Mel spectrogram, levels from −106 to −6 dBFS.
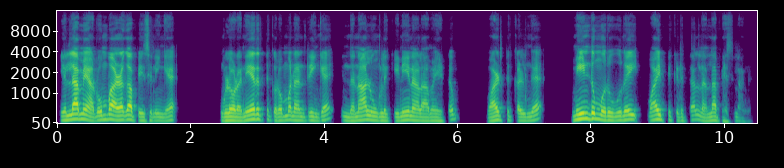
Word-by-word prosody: எல்லாமே 165 +2 +6 0.2
ரொம்ப 150 +3 -1
அழகா 140 +2 +6
பேசுனீங்க. 115 -1 -5 0.8
உங்களோட 120 0 +3
நேரத்துக்கு 155 -4 +2
ரொம்ப 135 +3 -2
நன்றிங்க. 125 +1 -4 0.3
இந்த 115 0 -3
நாள் 140 +1 +2
உங்களுக்கு 115 -2 -5
இனிய 135 +2 0
நாள் 115 -2 -1
அமையட்டும். 110 +7 -7 0.5
வாழ்த்துக்கள்ங்க. 125 -2 -3 0.6
மீண்டும் 175 -1 +5
ஒரு 130 -1 +1
உரை 145 +3 +3 0.3
வாய்ப்பு 145 -2 0
கிடைத்தால் 120 +4 -8
நல்லா 120 +4 -3
பேசலாம்ங்க. 95 -1 -17
125 Hz, 125 wpm, -25 LUFS, 115-145 Hz, 0.8 s, எல்லாமே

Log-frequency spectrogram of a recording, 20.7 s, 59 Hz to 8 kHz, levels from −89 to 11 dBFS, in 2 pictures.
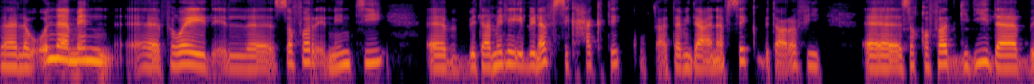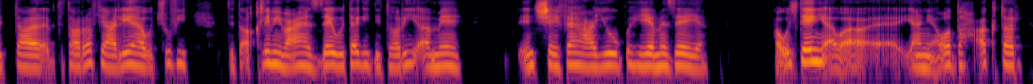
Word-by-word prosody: فلو 165 -1 0
قلنا 260 +1 +6
من 235 0 +3
آآ، 280 - -3
فوايد 180 -2 +4
ال 155 -1 -8
السَفَر 195 +5 -2
إن - - -7
أنتِ 190 +3 -4 0.7
اا 160 - +1
بتعملي 170 +4 -2
بنفسِك 180 -1 0
حاجتِك، 190 +2 -6 0.2
وبتعتمدي 160 -5 -6
على 155 - +2
نفسِك 230 0 -4
بتعرفي 180 -6 -5 0.5
آآ، 80 0 +3
ثقافات 180 +2 0
جديدة 175 -5 +3
بتع 160 0 -1
بتتعرّفي 185 +2 -4
عليها 175 +2 +2
وتشوفي 195 +2 -6 0.4
تتأقلمي 195 -1 -1
معاها 175 +2 +2
إزاي، 180 +3 +1
وتَجِدي 180 +1 -3
طريقة 170 +2 -4
ما 170 -1 -1 0.6
أنتِ 180 - -3
شايفاها 180 0 +6
عيوب 170 +2 -1
هي 175 -1 +1
مزايا، 170 -2 0 0.7
هاقول 190 - -1
تاني 220 +1 +7
أو - - -2
آآ 340 0 -1 0.3
يعني 160 -1 -3
أوضح 185 0 -3
أكتر 180 -1 -1
180 Hz, 120 wpm, -24 LUFS, 165-195 Hz, 0.7 s, تاني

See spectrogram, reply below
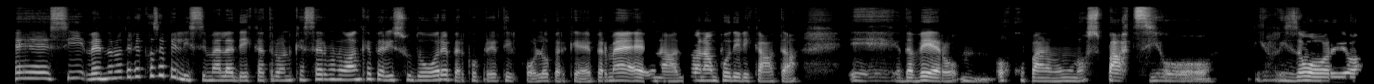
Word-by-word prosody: Eh 280 0 -2
sì, 295 +4 -2
vendono 260 +4 0
delle 340 +3 -6
cose 400 +3 -3
bellissime 205 - -2
alla 190 0 +1
Decathlon 185 +1 -6
che 210 +1 -9
servono 230 0 -1
anche 225 +4 +1
per 230 -3 -3
il 200 +1 -3
sudore, 205 +1 -1
per 160 - -6
coprirti 165 -1 -9
il 165 - -14
collo 165 +1 -6
perché 140 -3 -5
per 165 +2 -4
me 180 -1 +8
è - - +6
una 155 0 -4
zona 180 -1 +1
un 175 - -4
po' 190 +2 -3
delicata 155 -4 -3 0.5
e, 165 0 -9
davvero, 160 -2 +5
uhm, 220 +8 -12
occupa 160 -5 -4
uno 160 +2 -7
spazio 170 -1 +4 0.4
irrisorio. 180 -3 0
185 Hz, 150 wpm, -25 LUFS, 165-220 Hz, 0.5 s, me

